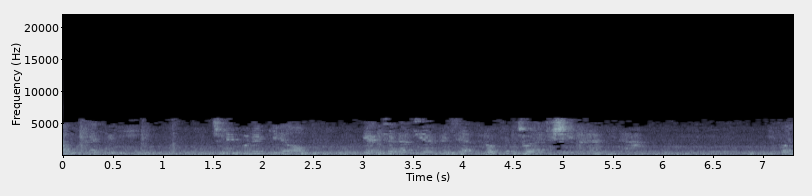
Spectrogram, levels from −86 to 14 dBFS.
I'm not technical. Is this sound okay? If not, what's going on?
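No. MP3 compression damage runs through the whole clip, from start to finish. The sound is likely squeezed hard by an MP3 encoder that had too little room. To save space, it cut off everything above about 5.8 kHz, so the sound is dull and lacks sparkle. It also dropped quieter details, which flicker in and out and leave a watery, swirly quality, and sharp starts sound smeared instead of crisp.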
